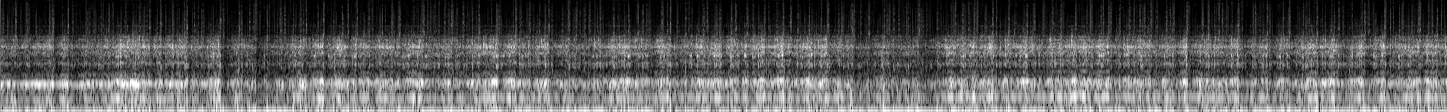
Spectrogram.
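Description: Bicycle tyres roll steadily over a rough paved path.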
